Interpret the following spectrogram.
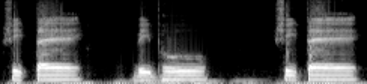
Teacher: chữ si là một nhịp thôi, chữ t là hai nhịp.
